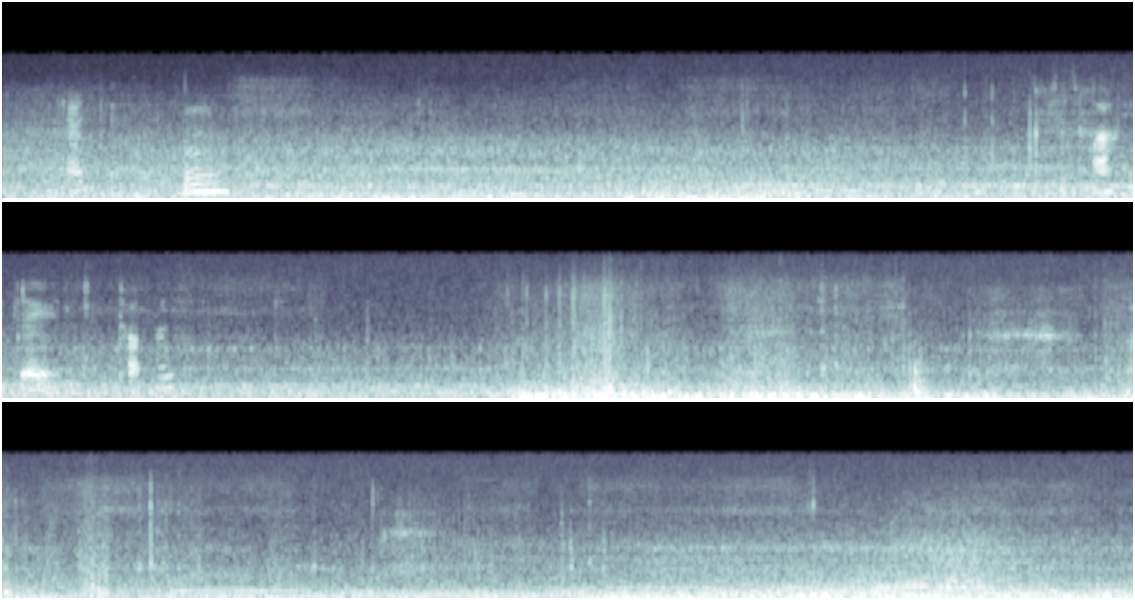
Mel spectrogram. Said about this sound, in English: Suddenly a lot of traffic, that's the first three of them.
